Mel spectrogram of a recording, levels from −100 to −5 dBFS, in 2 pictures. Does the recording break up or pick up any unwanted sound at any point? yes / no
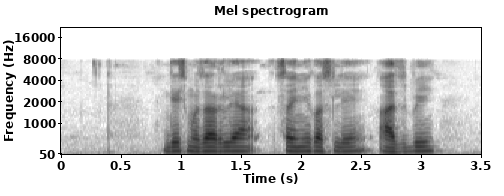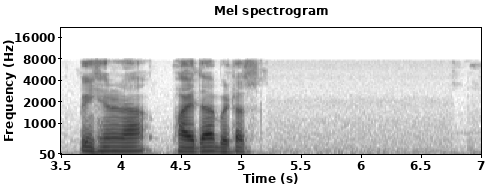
no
